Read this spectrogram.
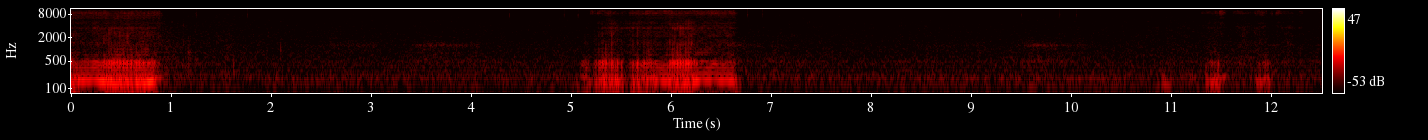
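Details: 11-week-old Cane Corso puppy snoring loudly while asleep: rattling, snorting inhalations about every five seconds with quiet pauses between; snoring.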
